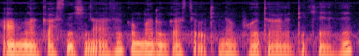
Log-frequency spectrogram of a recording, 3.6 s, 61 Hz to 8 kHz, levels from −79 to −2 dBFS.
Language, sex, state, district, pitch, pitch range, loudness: Nagamese, male, Nagaland, Dimapur, 85 Hz, 75-95 Hz, -24 LUFS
